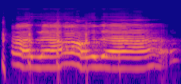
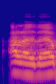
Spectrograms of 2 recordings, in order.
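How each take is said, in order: First: It is said in a Jersey Shore impression. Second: It is said in his normal voice.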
